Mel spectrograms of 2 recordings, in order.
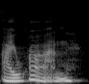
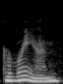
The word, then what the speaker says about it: Iran: for pronouncing his country wrong because Adams was pronouncing it as Iran right and it's Iran no it's Iran not Iran even I say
